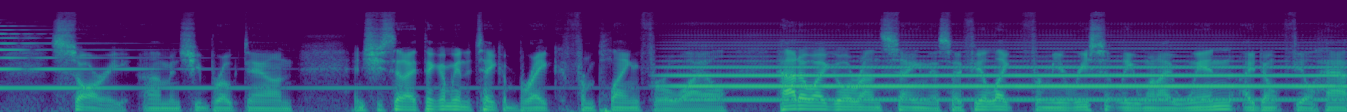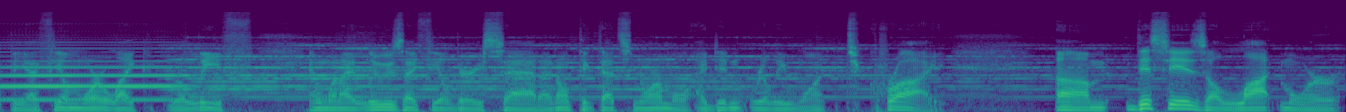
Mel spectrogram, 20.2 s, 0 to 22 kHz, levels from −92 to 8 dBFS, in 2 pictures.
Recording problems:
background music; very loud; throughout; 1 dB above the speech

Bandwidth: 14 kHz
